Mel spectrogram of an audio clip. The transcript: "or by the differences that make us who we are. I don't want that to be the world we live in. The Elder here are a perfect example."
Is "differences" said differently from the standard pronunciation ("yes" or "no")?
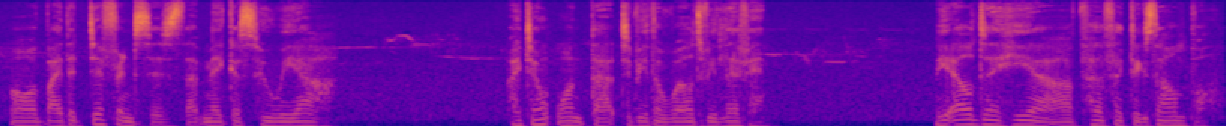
no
